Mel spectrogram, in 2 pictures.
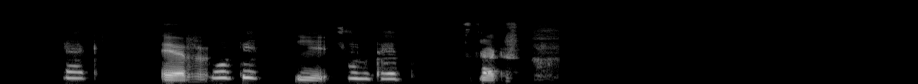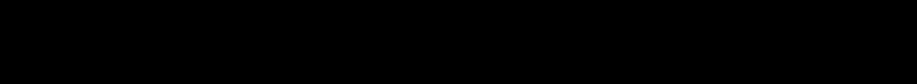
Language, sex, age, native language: Icelandic, male, 15, Icelandic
